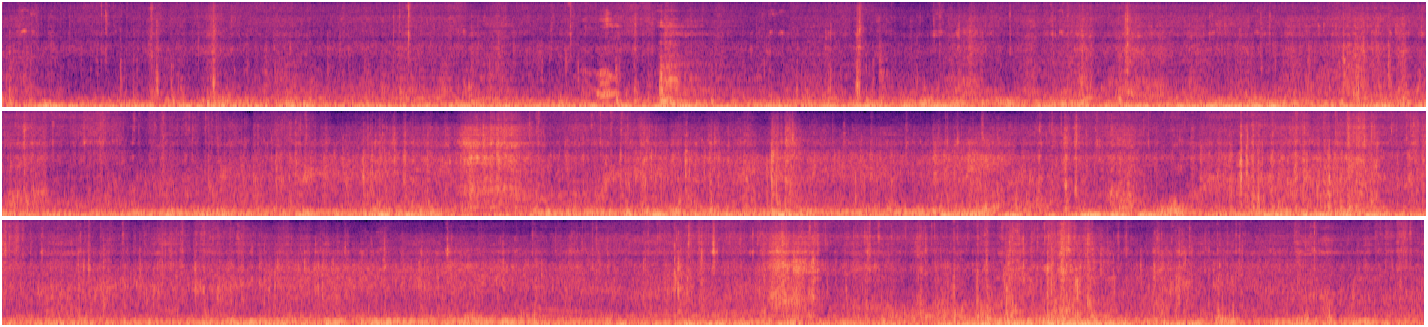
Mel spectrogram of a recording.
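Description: Mountain bike riding fast down a dirt singletrack: wind rushing over the action camera's microphone, knobby tyres rolling over dirt, and the bike clattering and rattling over bumps and roots.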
